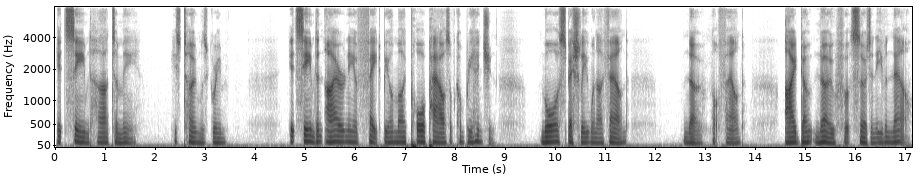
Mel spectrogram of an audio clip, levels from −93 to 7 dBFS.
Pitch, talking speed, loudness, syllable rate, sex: 105 Hz, 120 wpm, -22 LUFS, 4.0 syllables/s, male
